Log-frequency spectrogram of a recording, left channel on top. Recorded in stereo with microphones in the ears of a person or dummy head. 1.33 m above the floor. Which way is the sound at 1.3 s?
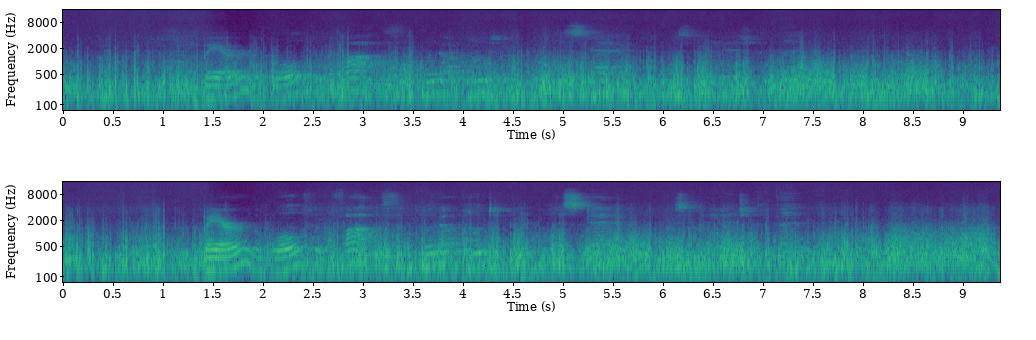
25° right (ahead or behind).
